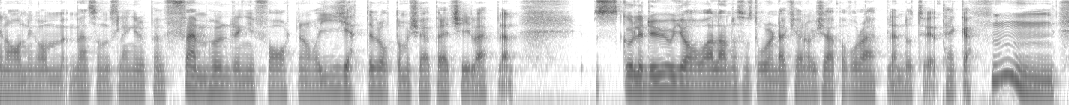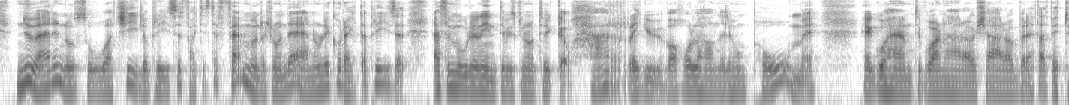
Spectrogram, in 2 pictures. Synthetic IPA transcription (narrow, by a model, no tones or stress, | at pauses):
ənɑːnɪŋɔmːɛnsɔmslɛŋːəɾɵpːɛnfɛmːɦɵnd̪ɾɪŋɪfɑːʈənɔɦaɾjɛt̪ːəbɾɔt̪ːɔmɔɕøːpəɾɛt̪ːɕiːlʊ̰ɛpːlə̰n | skɵlːəd̪ʉɔjɑːɡɔalːaand̪ɾas̬ɔmst̪oːɾɪd̪ɛnd̪æɾkʰøːna̰vɪɕøːpavoːɾaɛpːlʔə̰nd̪ɔt̪ʰt̪ʰɛŋkːa̰hm̩ | nʉ̟ːæɖɛnuːɡsɔat̪ɕiːlʊpʰɾiːsət̪fak̚t̪ɪst̪æɾfɛ̰mːhɵnd̪ɾakʰɾuːnənd̪ɛæ̰ɾnʊmd̪ɛkʰʊɾɛk̚t̪ʰapʰɾiːsə̰t̪d̪ɛæɾfœɾmuːd̪lɪjənɪnt̪əvɪskɵlːənuːt̪ʰʏkːa̰ʔɔ̰hærɛ̰ɡʉ̟̰ːd̪va̰ɦɔlːəɾɦanɛlːəɾʊnpʰɔmɛ̰ | ɡoːɦɛmːt̪ʰɪlvoːɾanæːɾaɔɕæ̰ːɾaɔbɛɾɛt̪ːat̪ve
